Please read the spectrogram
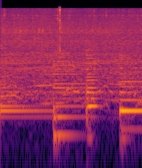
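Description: Soft background music of plucked-string notes, with a few new notes struck in the second half.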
